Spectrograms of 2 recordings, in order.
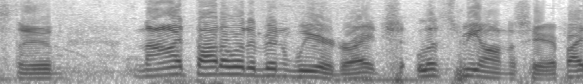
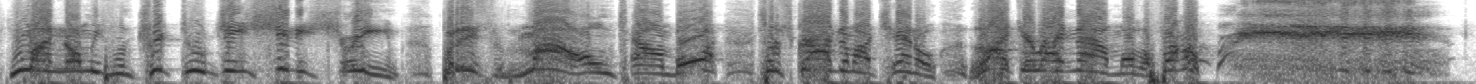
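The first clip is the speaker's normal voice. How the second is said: loud brash hype-man shout; Horsey hype voice; 9 semitones higher, 10 dB louder than usual. Pretend. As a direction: bellow it like a wild promo. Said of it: "It's me, Horsey".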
